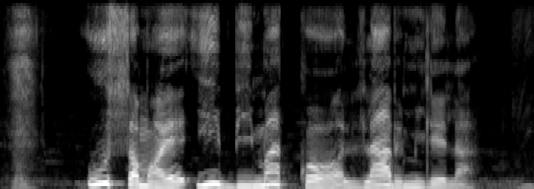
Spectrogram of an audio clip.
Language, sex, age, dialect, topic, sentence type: Bhojpuri, male, 18-24, Northern, banking, statement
